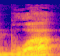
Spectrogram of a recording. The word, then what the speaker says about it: boit: Le O et le I se prononcent wa. Boire. Le verbe boire. يشرب. Elle boit de l'eau.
